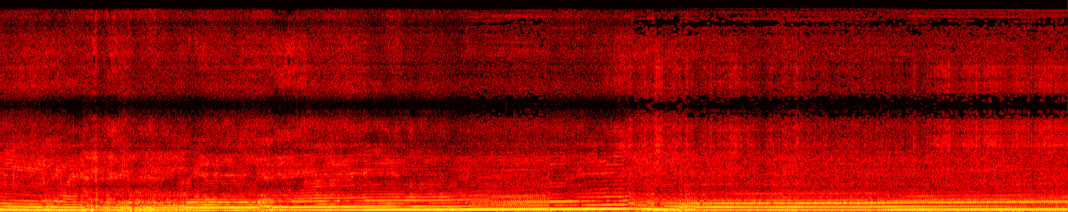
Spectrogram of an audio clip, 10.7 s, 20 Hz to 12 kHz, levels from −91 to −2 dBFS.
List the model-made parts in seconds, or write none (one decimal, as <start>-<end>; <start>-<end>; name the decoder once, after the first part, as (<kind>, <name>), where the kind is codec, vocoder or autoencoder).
0.0-4.7 (codec, SNAC); 5.5-6.3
